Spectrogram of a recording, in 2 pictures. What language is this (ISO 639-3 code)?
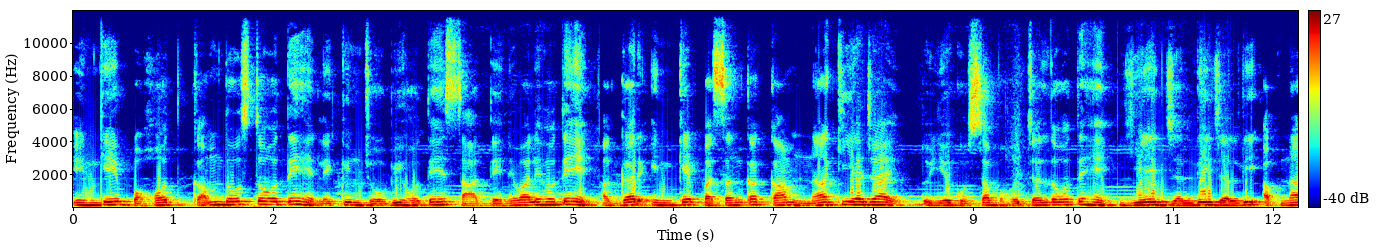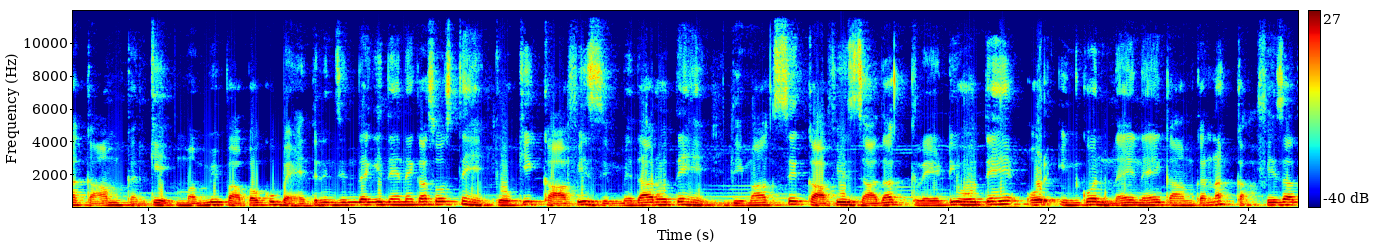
hin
